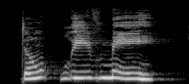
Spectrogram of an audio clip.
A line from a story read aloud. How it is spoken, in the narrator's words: Jenny cried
